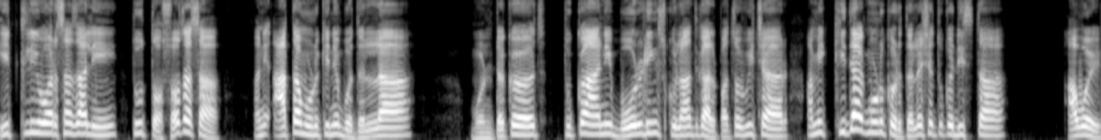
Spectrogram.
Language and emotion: Goan Konkani, surprised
